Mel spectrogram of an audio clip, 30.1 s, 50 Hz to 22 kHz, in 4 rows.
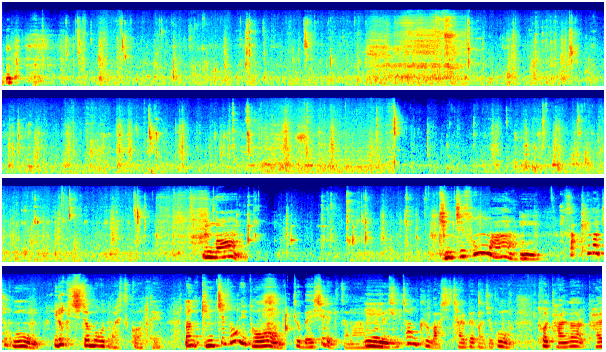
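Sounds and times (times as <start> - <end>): chewing and biting food: 0.0 - 4.2, 5.8 - 17.0.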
